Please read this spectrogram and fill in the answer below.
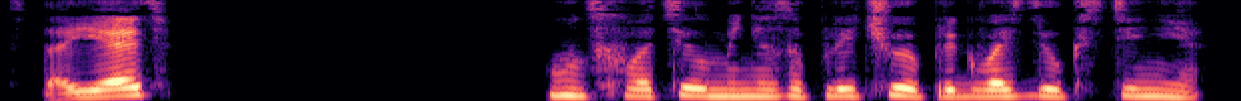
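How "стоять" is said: barked loud order; loud command. A narrator's reading. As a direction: stop her dead, loudly. Man stops her leaving.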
